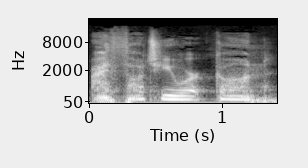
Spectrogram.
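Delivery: very low, quiet voice with a serious, grave tone. A game narrator voices a character recognizing a player, in a low, quiet, serious voice. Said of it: "she says in a very low, quiet, serious voice".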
